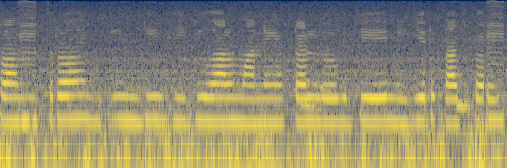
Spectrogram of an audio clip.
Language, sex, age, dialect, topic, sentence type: Bengali, female, 18-24, Western, banking, statement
